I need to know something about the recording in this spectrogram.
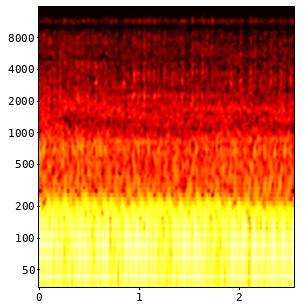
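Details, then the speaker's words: Damaged motorcycle at Copart auction with broken forks and front-end damage, idling: deep, even low-pitched idle with steady lumpy beat, no knocks or rattles, not too loud or quiet; engine sounds healthy, normal idle. "Not too loud, not too quiet. Yeah. Sounds pretty damn good if you ask me."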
